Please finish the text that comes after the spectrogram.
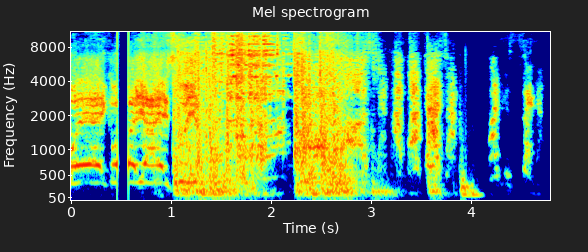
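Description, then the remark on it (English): Someone pounds on a malfunctioning machine whose clock keeps blinking: a few sharp knocks, then two long, loud crashing smashes with rattling metal, trailing off into a rapid series of smaller clattering bangs and clinks. “I would recommend you stop beating on the machine.”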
